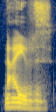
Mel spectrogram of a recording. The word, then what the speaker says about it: knives: One knife, two knives. Again, with the VV sound plus the Z sound like in zebra. Knives.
